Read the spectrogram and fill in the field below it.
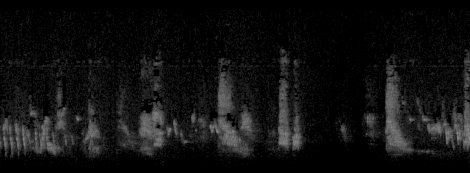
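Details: Common starling singing: a varied, chattering run of high clicks, squeaky chirps and short whistled phrases, delivered in bursts with brief pauses between them.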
